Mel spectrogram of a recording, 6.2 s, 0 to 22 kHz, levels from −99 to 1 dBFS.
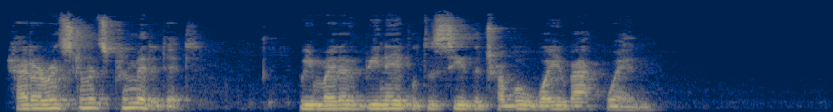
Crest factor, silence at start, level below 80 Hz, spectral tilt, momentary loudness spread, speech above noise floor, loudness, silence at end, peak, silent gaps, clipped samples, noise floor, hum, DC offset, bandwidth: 16 dB; 0.05 s; -70 dBFS; -5 dB/octave; 11 LU; 56 dB; -30 LUFS; 1.35 s; -16 dBFS; none; under 0.1%; -85 dBFS; none; under 0.1%; 13 kHz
